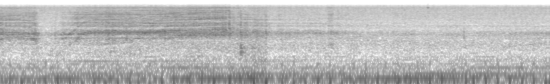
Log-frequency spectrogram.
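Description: The electric motor and gears of a BoLink BoKart RC pan car whining as it drives, the pitch wavering with speed and fading after about two seconds as the car moves away, over a low, pulsing rumble.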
